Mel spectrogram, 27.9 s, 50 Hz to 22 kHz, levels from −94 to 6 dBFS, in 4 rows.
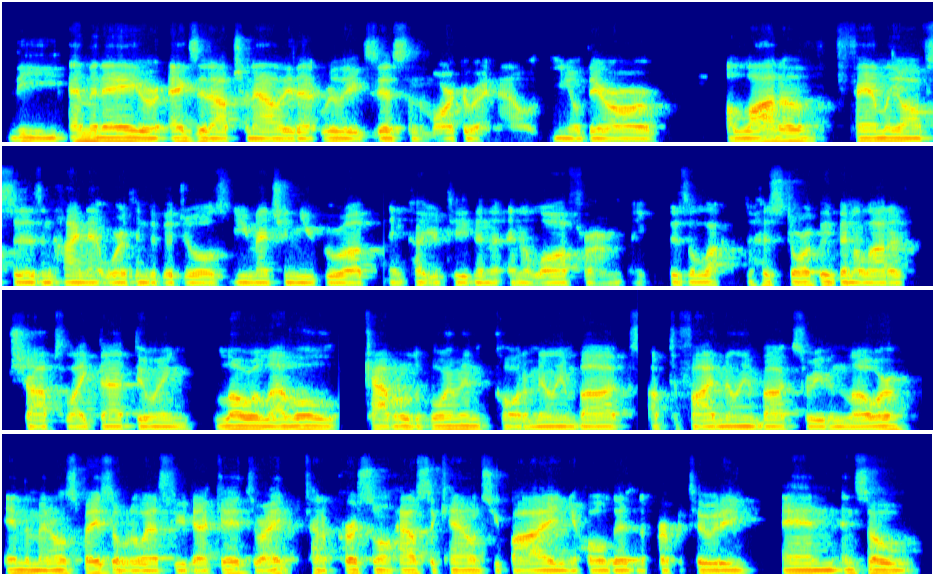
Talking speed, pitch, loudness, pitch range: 215 wpm, 90 Hz, -25 LUFS, 85-95 Hz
